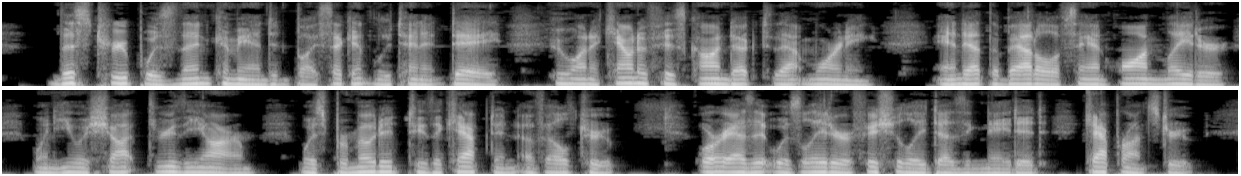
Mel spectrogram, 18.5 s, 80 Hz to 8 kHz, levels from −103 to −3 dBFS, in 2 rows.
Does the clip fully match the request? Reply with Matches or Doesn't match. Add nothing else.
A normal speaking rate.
Matches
